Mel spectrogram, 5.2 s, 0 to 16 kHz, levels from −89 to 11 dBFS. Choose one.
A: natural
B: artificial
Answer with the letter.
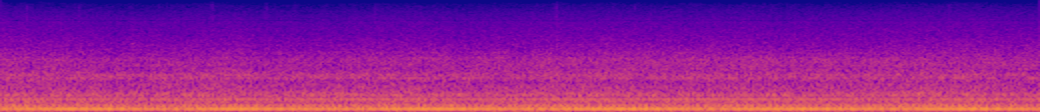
A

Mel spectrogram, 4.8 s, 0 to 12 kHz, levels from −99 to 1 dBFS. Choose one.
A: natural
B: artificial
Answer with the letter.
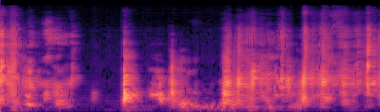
B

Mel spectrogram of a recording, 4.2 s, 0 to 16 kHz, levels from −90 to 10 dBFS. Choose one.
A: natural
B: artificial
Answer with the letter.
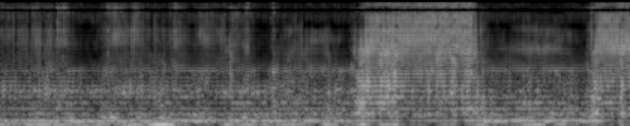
B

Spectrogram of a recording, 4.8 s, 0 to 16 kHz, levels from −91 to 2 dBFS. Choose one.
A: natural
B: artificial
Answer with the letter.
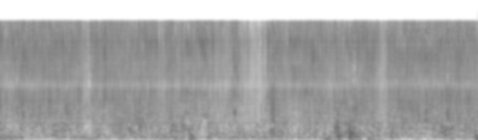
B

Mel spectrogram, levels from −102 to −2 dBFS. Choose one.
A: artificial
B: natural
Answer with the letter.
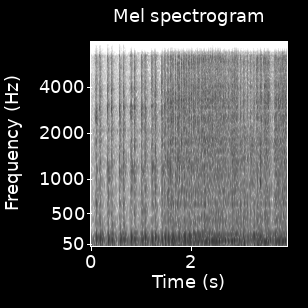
B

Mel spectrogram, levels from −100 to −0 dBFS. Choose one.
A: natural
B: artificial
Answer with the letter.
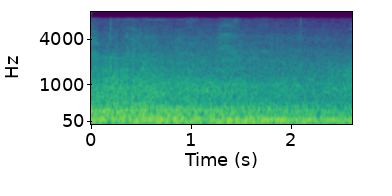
B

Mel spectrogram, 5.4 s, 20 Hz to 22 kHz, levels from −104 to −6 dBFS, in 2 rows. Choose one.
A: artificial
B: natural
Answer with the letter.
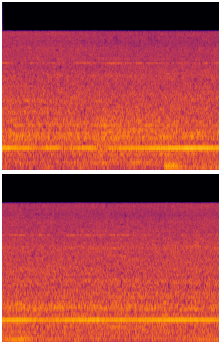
B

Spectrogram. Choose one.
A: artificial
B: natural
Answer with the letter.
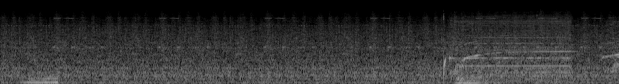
B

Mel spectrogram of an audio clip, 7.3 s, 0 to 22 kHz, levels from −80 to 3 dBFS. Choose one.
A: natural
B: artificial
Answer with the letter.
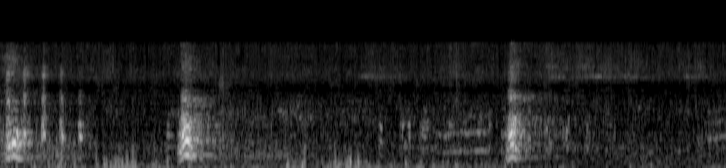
B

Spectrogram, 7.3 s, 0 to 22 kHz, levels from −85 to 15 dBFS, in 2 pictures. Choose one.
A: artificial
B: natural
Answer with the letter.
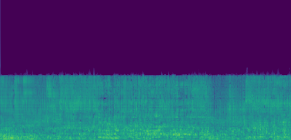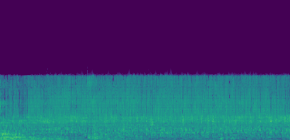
A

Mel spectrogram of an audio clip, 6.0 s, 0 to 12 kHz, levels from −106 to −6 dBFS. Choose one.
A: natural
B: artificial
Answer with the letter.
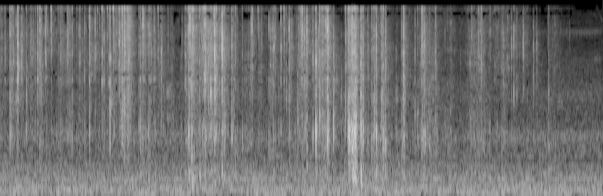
A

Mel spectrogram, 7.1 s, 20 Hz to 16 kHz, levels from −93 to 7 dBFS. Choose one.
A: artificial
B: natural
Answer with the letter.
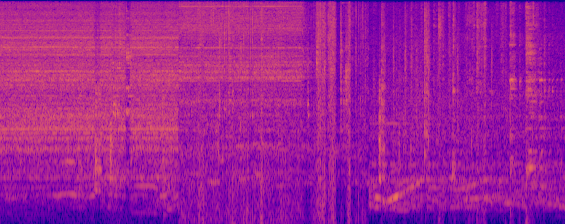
B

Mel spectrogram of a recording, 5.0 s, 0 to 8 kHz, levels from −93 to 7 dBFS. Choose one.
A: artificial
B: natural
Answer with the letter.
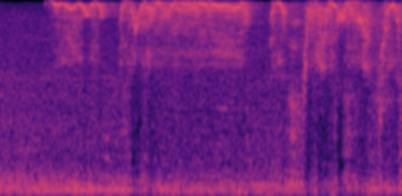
B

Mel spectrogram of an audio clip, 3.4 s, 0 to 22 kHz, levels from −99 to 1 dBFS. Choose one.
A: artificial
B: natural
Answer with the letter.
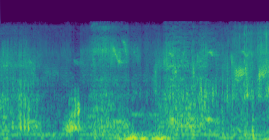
A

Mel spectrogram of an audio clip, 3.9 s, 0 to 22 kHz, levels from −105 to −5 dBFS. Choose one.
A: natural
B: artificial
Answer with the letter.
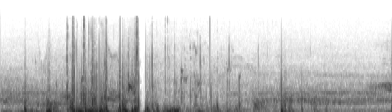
A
